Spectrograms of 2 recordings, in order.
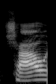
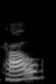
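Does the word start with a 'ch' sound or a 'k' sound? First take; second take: ch; k. First: The word starts with a soft 'ch' sound. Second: The word starts with a hard 'k' sound. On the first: The speaker calls it wrong. "I pronounced it Lai Chow" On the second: The speaker calls it right. "like with a hard C maybe"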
